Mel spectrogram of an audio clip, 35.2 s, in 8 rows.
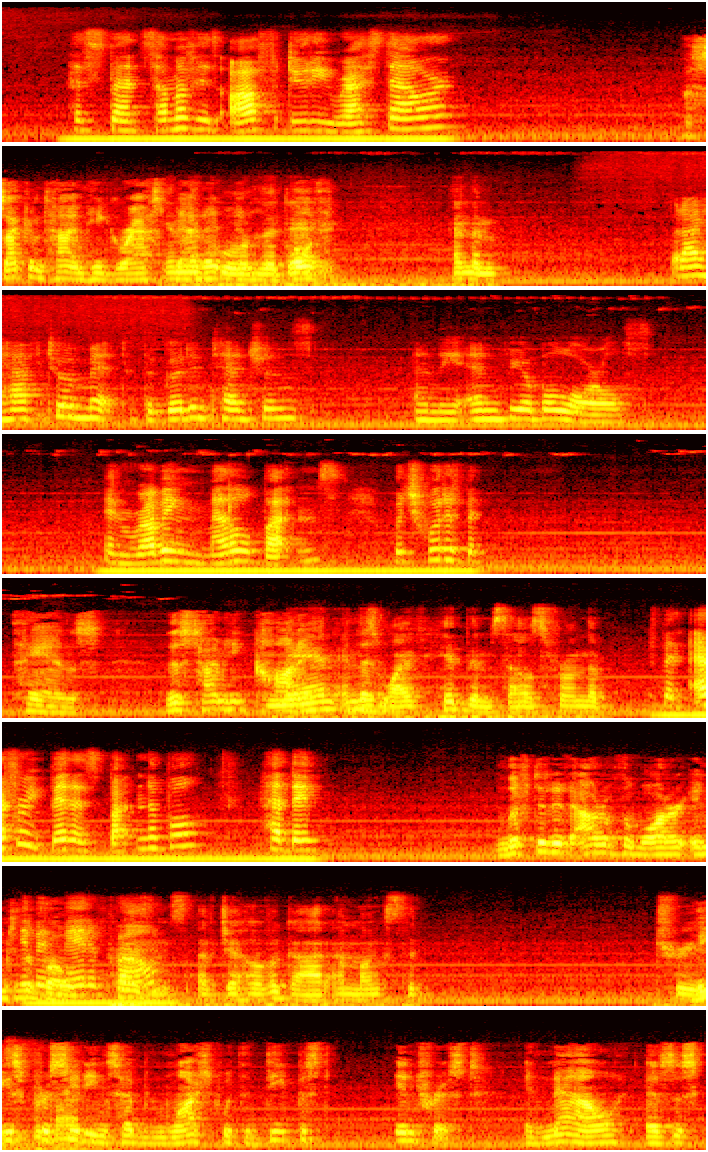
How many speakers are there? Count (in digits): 4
